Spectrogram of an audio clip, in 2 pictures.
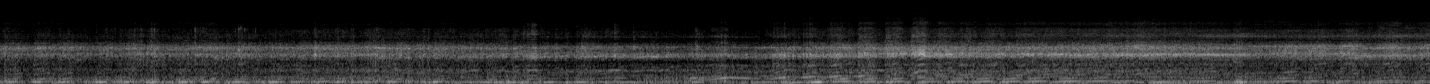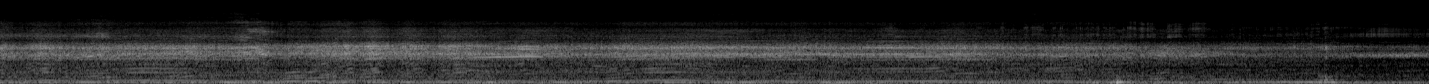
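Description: Snowmobile engine running: it idles at first, then speeds up about eight seconds in and runs at speed, its pitch rising and falling with the throttle.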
